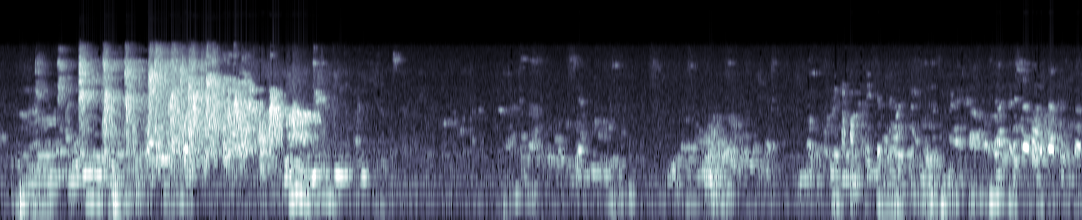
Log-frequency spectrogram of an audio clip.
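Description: A crowd of young men and women chatters nearby.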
